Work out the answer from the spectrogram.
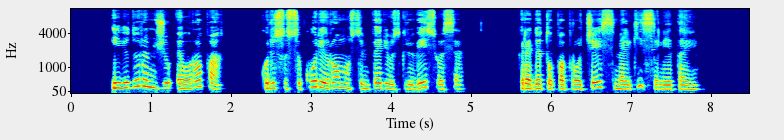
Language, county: Lithuanian, Marijampolė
